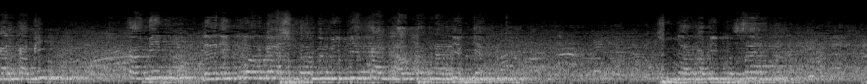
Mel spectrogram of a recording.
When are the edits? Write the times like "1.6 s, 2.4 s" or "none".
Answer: 1.0 s

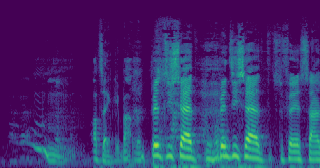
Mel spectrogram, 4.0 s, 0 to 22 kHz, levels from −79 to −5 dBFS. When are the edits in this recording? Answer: none

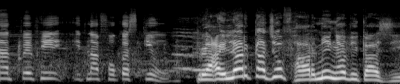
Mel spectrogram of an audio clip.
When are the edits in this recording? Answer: 1.8 s

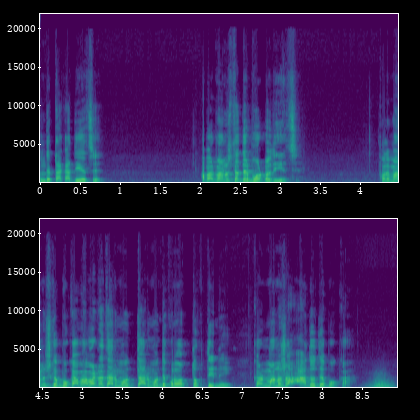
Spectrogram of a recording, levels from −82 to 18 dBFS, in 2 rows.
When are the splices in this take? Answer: none

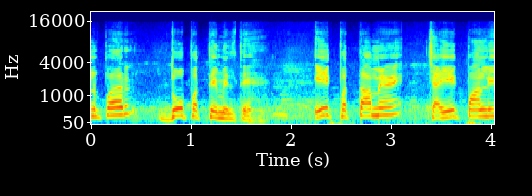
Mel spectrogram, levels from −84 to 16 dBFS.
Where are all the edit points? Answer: none

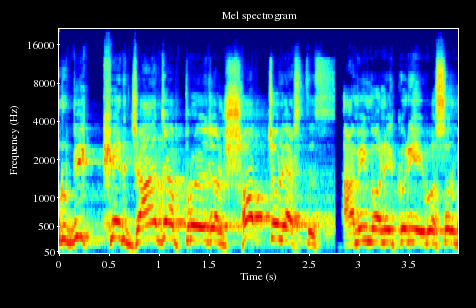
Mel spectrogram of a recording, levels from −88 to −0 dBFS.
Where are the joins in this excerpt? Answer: 2.7 s

